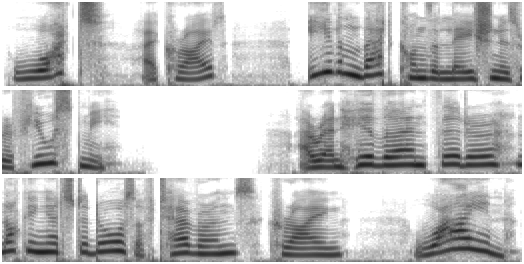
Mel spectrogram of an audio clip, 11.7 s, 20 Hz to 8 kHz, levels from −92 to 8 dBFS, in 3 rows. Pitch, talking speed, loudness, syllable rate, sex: 250 Hz, 115 wpm, -16 LUFS, 3.7 syllables/s, female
